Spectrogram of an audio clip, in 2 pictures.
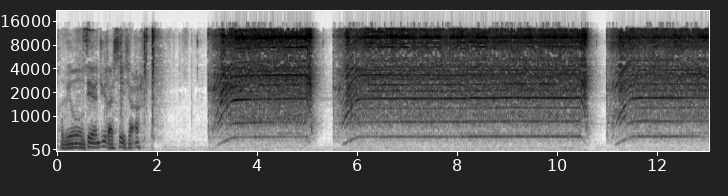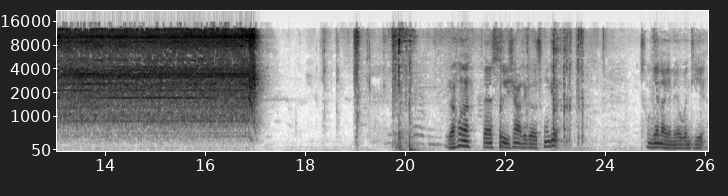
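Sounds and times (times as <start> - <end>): circular saw motor whining: 3.0 - 17.2.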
